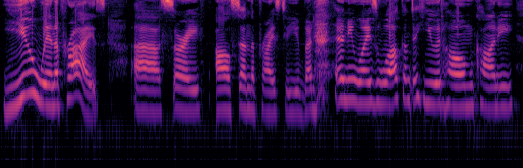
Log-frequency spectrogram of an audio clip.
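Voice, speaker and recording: A woman's voice: a little high, a little slow. A woman hosting an interview show in a bubbly, playful way, laughing often. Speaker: host. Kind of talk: casual interview chat.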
